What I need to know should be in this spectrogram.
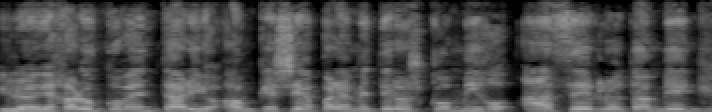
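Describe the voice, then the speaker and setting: In a very clean recording with a silent background, a man with a Spanish accent talks at a very fast pace with ordinary pitch variation. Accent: Spanish (Spain). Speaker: football history podcaster. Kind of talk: podcast monologue.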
